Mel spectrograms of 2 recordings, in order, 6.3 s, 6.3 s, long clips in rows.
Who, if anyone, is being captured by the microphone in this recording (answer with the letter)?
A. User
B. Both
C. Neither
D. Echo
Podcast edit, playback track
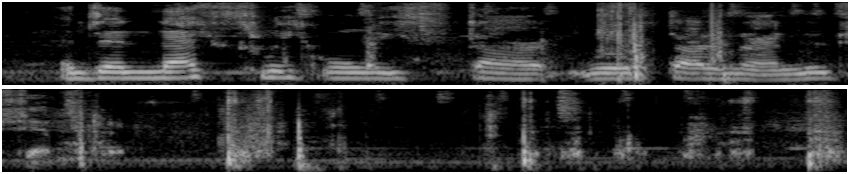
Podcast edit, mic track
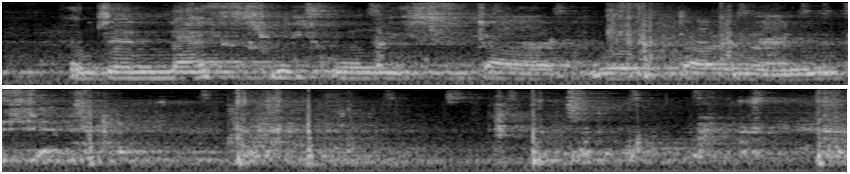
D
